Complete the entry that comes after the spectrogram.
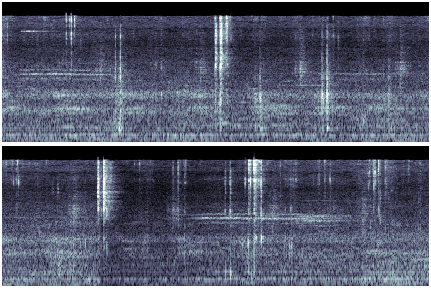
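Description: Close-up mouth sounds of chewing a crunchy food, with a few sharp crunches scattered through, over a steady low hum.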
